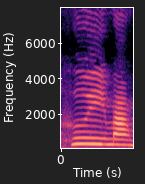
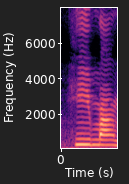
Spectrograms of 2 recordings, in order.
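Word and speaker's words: 희망: Từ này mình sẽ không đọc là hư mang mà đọc là hi mang được chưa?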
